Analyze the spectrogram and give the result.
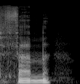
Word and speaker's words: femme: Car il a fait beaucoup de recherches, because he's done lots of research, sur cette femme emblématique, on this symbolic woman. – Yeah, and watch the pronunciation of femme. Okay, it's quite a tricky word. – Femme, F-E-M-M-E, femme.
